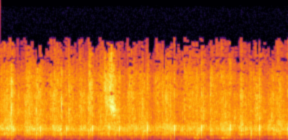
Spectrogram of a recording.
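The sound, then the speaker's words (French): An audience claps steadily for a columnist after his first column, dense overlapping handclaps forming a continuous, fairly loud wash of applause with no voices standing out. “On peut applaudir Sylvain pour cette première chronique alarmiste.”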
